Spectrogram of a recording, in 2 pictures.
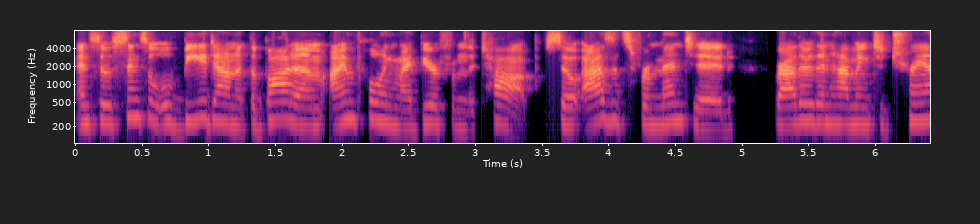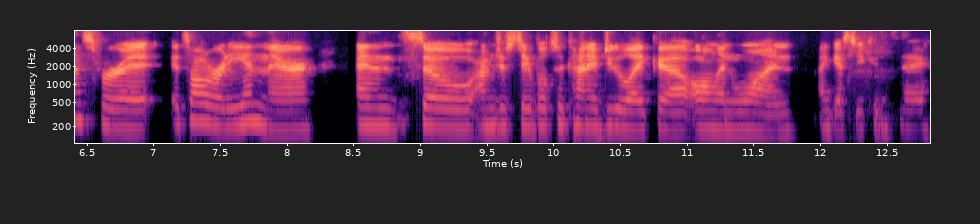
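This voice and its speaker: A woman with an American accent speaks at a fairly high pitch and moderate pace, her tone bright and sharp and her intonation fairly even. The recording is very clean with a silent background. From New Jersey. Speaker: chemistry teacher and new homebrewer. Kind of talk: casual interview chat.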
